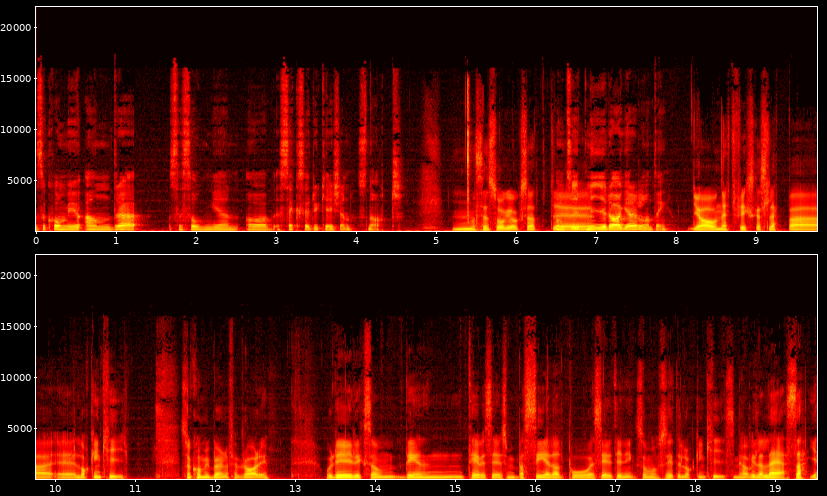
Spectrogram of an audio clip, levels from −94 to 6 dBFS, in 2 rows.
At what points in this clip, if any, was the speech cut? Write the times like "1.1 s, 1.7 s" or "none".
none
